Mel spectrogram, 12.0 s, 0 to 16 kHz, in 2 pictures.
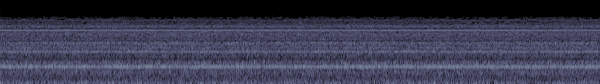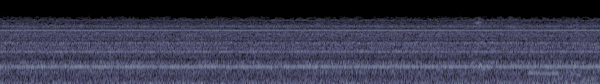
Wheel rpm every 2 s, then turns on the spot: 0, 0, 0, 0, 0, 0.
none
